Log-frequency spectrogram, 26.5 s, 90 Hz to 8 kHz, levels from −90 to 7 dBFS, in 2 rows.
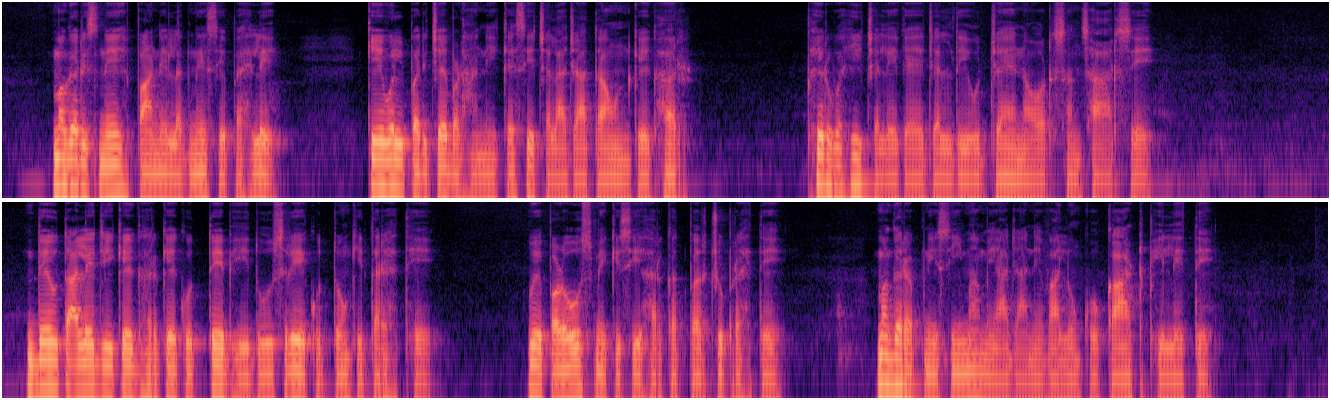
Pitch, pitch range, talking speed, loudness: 80 Hz, 70-100 Hz, 120 wpm, -18 LUFS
